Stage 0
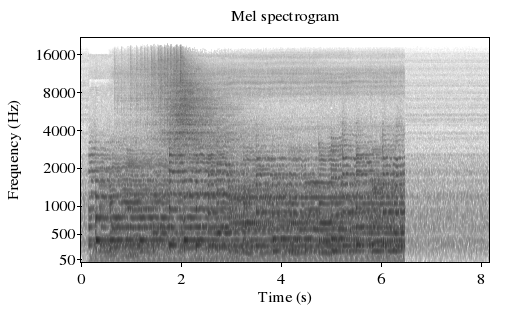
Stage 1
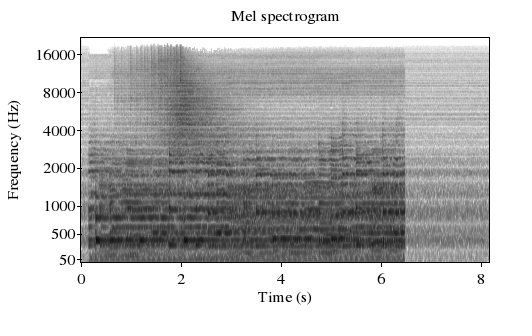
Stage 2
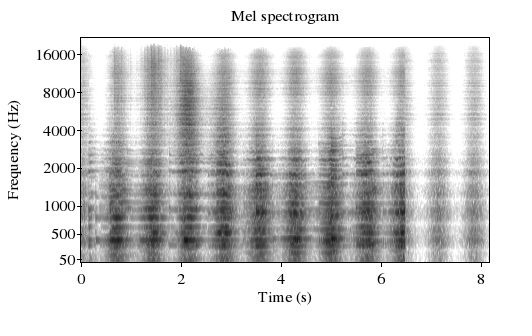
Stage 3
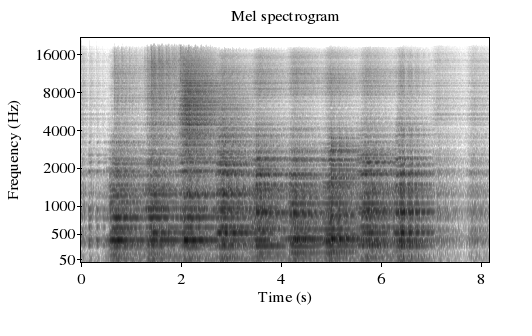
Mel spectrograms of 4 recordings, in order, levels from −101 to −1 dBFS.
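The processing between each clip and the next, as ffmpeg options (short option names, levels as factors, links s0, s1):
-af "aecho=1:1:2.2:0.98,volume=2.11"
-af "aeval=exprs='val(0)*pow(10,-35*(0.5-0.5*cos(2*PI*1.4*n/s))/20)':c=same"
-af "aecho=1:1:160|296|411.6|509.9|593.4:0.631|0.398|0.251|0.158|0.1,volume=1.26"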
